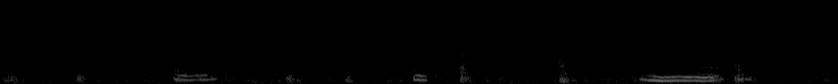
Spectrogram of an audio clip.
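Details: Sleeping cat snoring, possibly dreaming: soft rhythmic snuffling breaths with a few rasping snores; snoring.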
